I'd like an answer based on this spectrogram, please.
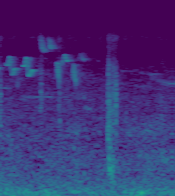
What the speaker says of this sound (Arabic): ايوه طائر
